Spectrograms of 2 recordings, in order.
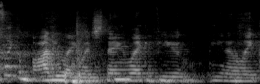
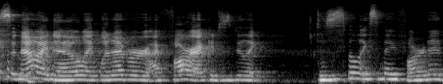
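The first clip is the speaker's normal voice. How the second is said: excited retelling; 4 semitones higher, 7 dB louder than usual. Retold or imitated. Retold plan, excited quote.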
